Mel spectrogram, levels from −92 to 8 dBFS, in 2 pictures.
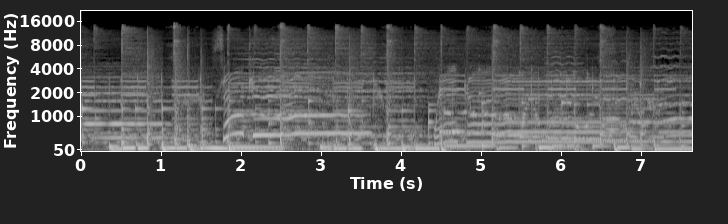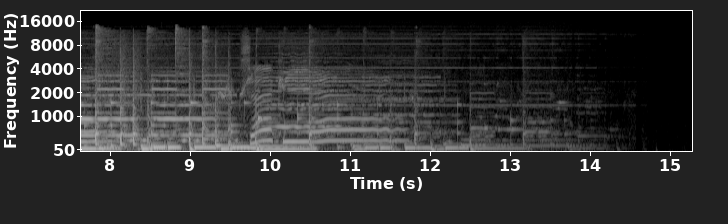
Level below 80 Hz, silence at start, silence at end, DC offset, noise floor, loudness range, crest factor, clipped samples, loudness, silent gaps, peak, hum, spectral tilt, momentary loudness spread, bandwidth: -34 dBFS; 0 s; 2.1 s; under 0.1%; -78 dBFS; 16 LU; 18 dB; under 0.1%; -24 LUFS; none; -8 dBFS; none; -6 dB/octave; 16 LU; 15.5 kHz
